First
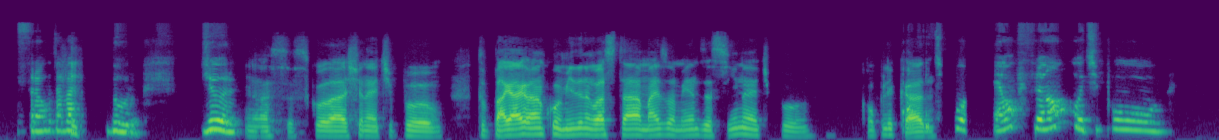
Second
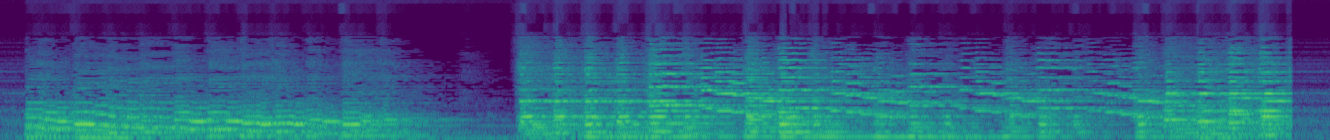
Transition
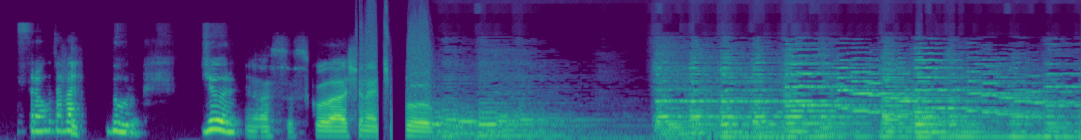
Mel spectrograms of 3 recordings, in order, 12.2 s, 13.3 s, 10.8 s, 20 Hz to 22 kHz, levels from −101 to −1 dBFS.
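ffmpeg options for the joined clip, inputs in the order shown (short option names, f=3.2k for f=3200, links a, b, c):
-filter_complex "[0:a]asplit=3[a][b][c];[a]afade=t=out:st=3.55:d=0.02[d];[b]acrusher=bits=5:mix=0:aa=0.5,afade=t=in:st=3.55:d=0.02,afade=t=out:st=4.39:d=0.02[e];[c]afade=t=in:st=4.39:d=0.02[f];[d][e][f]amix=inputs=3:normalize=0,apad=whole_dur=10.81,atrim=end=10.81,atrim=end=4.39,asetpts=PTS-STARTPTS[g];[1:a]atrim=start=2.93:end=9.45,asetpts=PTS-STARTPTS[h];[g][h]acrossfade=d=0.1:c1=tri:c2=tri"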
